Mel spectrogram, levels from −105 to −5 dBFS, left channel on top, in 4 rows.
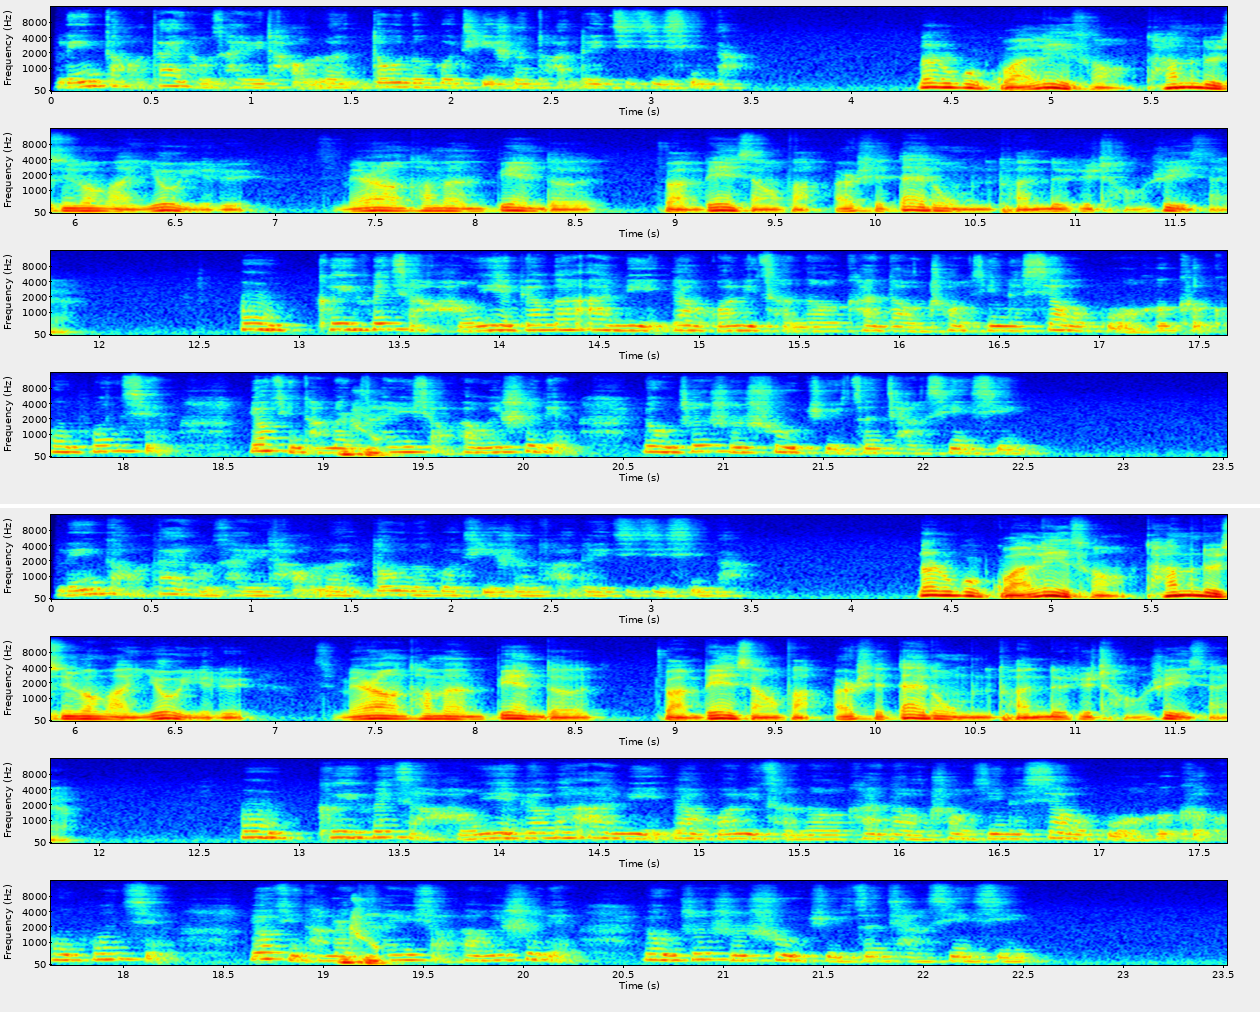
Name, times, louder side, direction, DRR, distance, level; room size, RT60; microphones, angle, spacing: voice 1, 0.0-3.4 12.7-22.5, left 1 dB, 70° left, 3.5 m, -32 dB
voice 2, 4.3-6.8 7.3-8.6 8.9-11.8 19.1-19.3, right 3 dB, 45° right, 0.5 m, -20 dB
15.0 x 6.2 x 2.9 m
head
